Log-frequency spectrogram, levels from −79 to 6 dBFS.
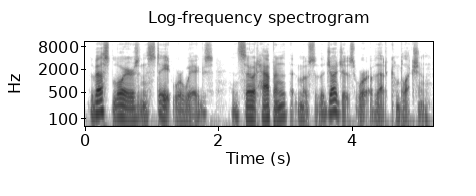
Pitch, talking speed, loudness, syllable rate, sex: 100 Hz, 240 wpm, -22 LUFS, 6.3 syllables/s, male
